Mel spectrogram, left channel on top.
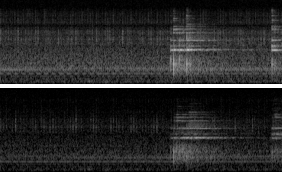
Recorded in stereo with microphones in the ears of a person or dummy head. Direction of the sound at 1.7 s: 50° left (ahead or behind).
